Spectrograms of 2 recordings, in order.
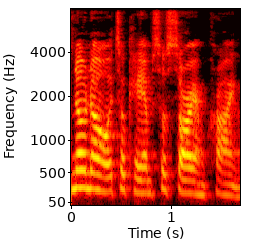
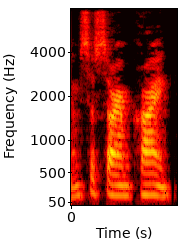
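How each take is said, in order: First: Said in the usual way. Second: Imitating a tearful woman. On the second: Retelling the crying woman's apology, mock-tearful. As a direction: echo the crying woman's apology more gently. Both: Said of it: "She goes".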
